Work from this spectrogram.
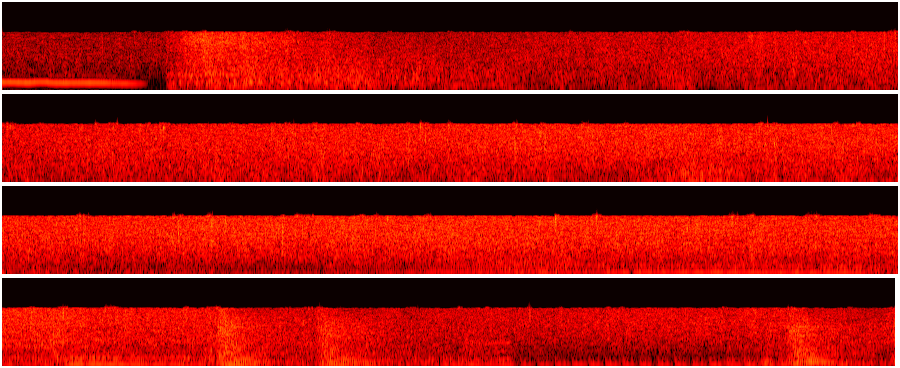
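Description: Heavy rain pours in a steady, dense hiss that stays loud the whole way through, with low rumbles and traffic-like sounds building toward the end; no clear thunderclap stands out.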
